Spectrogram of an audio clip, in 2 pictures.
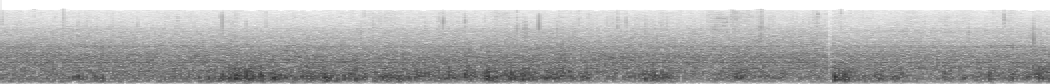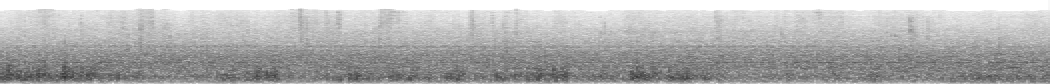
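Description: Wind buffeting the microphone in uneven gusts over a steady open-air rumble.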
